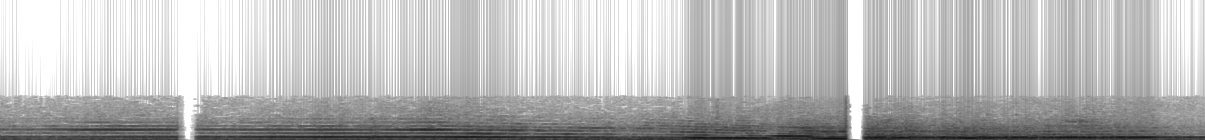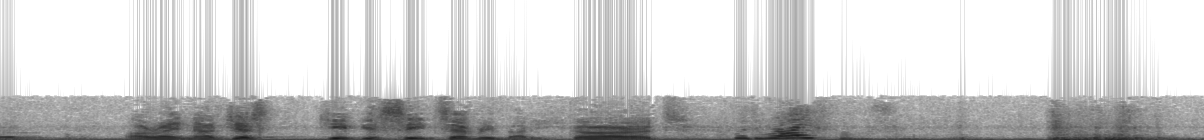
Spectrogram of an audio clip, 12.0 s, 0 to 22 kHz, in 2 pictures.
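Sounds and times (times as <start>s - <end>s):
police car siren wailing as the car passes: 0.0s - 6.3s
speech: 7.0s - 10.6s.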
